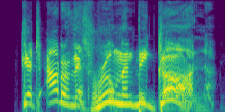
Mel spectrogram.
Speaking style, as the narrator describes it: bellowed

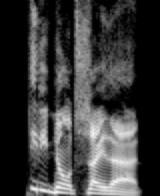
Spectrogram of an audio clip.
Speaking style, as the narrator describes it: cried McNair, the eldest, seventh year

